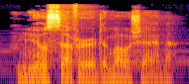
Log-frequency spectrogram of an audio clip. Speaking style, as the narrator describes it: Barr said with a growl

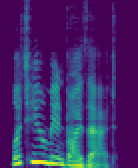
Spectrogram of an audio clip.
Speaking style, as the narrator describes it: she exclaimed with a start

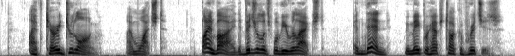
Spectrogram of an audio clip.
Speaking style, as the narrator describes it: he said, in a frightened whisper

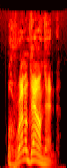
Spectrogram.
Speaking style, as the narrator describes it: Charlie exclaimed

